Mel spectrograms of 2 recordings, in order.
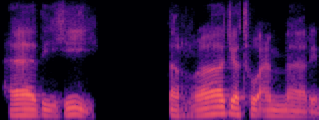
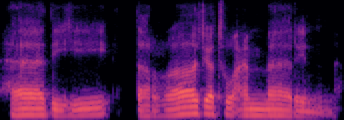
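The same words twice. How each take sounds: First: هذه and دراجة عمار read as separate chunks with a pause between; slow dictation. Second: Said in the usual way. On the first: Shown as a demonstration. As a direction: read it back slowly in two parts for the class. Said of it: "teacher repeats it slowly". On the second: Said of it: "teacher reads the sentence".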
